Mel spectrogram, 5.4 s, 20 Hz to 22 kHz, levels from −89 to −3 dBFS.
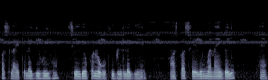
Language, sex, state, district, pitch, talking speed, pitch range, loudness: Hindi, male, Bihar, Lakhisarai, 110 Hz, 190 wpm, 105-115 Hz, -37 LUFS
